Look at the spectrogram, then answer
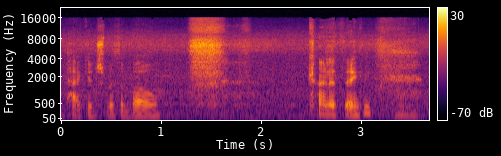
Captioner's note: laughing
